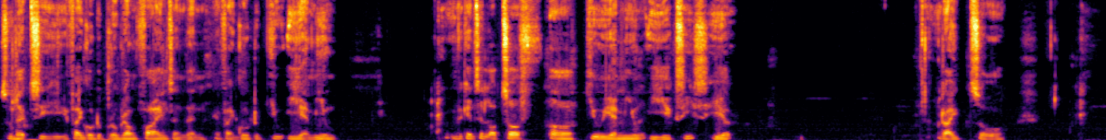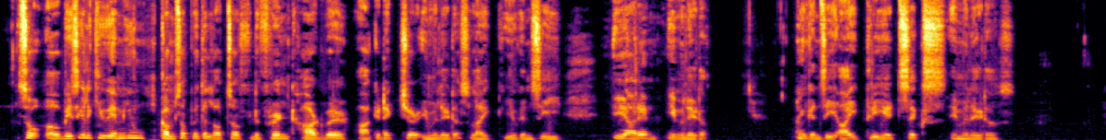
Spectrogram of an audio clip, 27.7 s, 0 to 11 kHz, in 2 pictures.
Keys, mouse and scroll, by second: 0.0-0.8 typing, 1.1 Return, 2.5-3.2 typing, 3.7 click, 3.9 click, 5.5-7.7 scroll, 7.9-8.9 scroll down 20, 9.5-11.3 scroll down 5, 11.3 scroll, 11.3-11.9 scroll down 12, 11.9-13.0 scroll down 2, 13.3 scroll down 1, 13.4-13.9 scroll, 13.9-15.0 scroll up 10, 16.3 scroll up 1, 16.4 scroll down 1, 17.4-18.1 scroll down 1, 18.1 scroll down 1, 18.5-20.0 scroll up 1, 20.1 scroll down 1, 21.6 click, 23.3 scroll up 1, 23.5-25.1 scroll down 1, 25.1 click, 25.1-26.3 scroll, 26.3-27.6 scroll.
